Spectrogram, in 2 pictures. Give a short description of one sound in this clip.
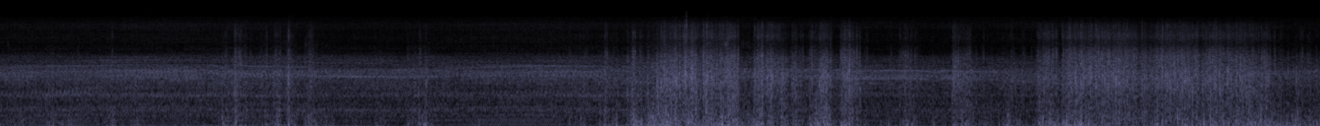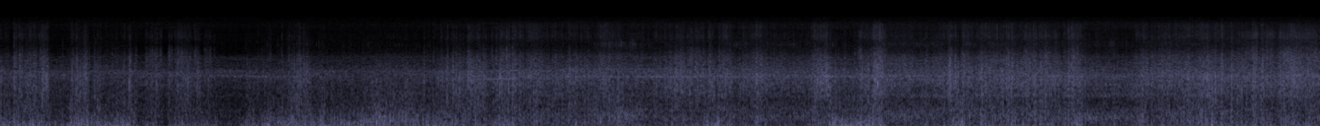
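Wind buffets loudly against a helmet, growing stronger from partway on.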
